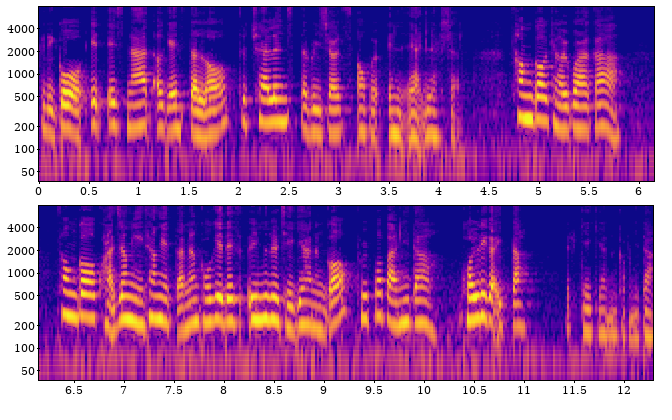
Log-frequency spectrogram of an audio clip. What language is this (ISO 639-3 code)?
kor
